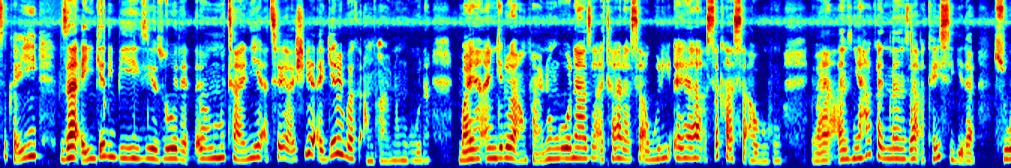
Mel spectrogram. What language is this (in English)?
Hausa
